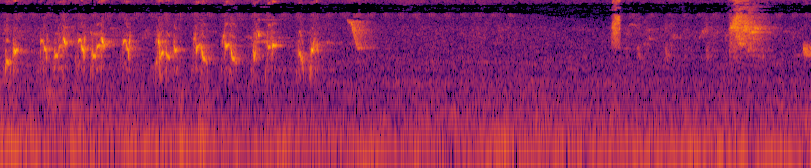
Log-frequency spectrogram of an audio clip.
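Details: Breeding-condition yellow-vented bulbul calling to provoke other bulbuls: a burst of fast bubbly chattering notes for about three seconds, then quiet background with a few faint scattered sounds.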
